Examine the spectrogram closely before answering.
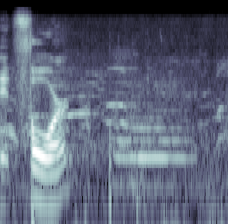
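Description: A soccer ball is kicked with a dull thud.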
